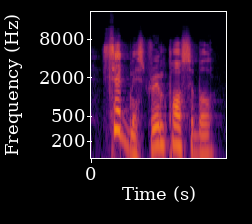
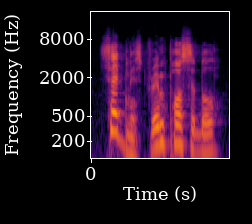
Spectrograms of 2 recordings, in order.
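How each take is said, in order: Both takes have the same delivery.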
